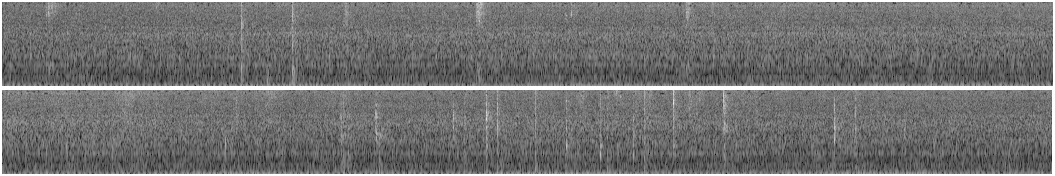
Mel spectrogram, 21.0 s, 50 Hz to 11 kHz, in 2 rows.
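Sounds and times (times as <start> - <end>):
machine hum with hiss: 0.0 - 21.0.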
